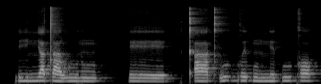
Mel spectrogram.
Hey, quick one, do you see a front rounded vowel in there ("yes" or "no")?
no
